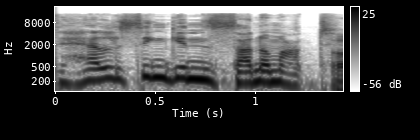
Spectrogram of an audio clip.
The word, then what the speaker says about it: Helsingin Sanomat: I'll let you pronounce this name. – I think it's Helsingin Sanomat.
